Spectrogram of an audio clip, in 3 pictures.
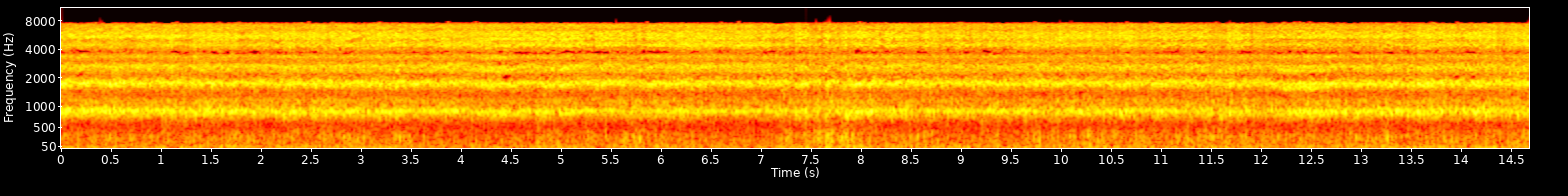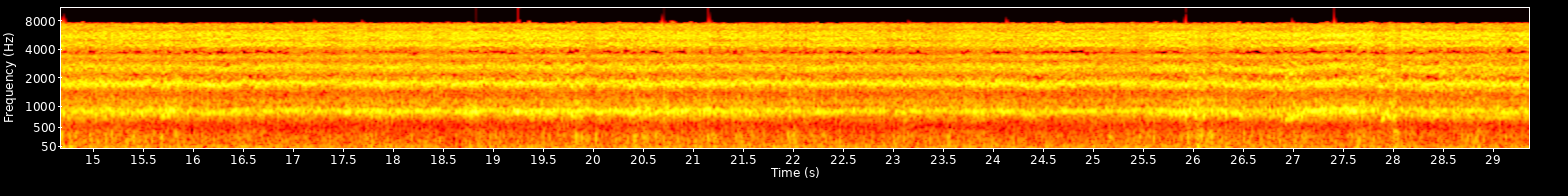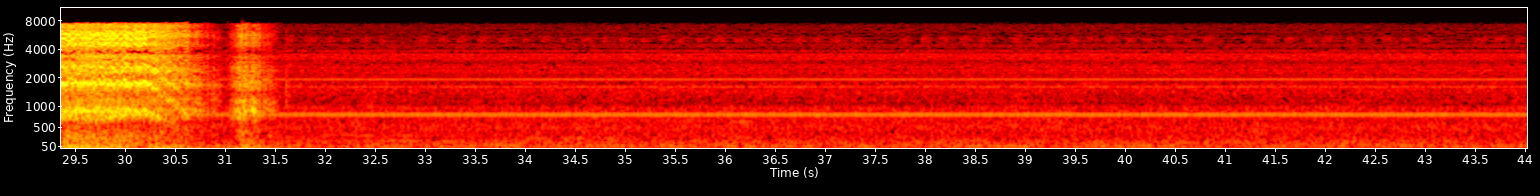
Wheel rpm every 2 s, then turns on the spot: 230, 230, 230, 230, 230, 240, 230, 230, 230, 230, 230, 230, 230, 220, 210, 30, 0, 0, 0, 0, 0, 0.
none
